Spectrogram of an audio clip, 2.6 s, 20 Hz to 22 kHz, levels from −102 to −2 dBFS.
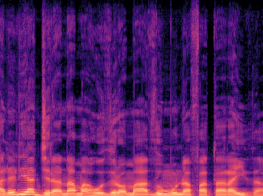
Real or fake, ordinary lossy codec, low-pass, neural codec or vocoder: real; none; none; none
